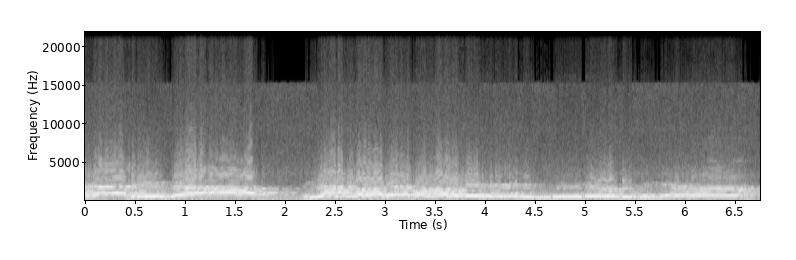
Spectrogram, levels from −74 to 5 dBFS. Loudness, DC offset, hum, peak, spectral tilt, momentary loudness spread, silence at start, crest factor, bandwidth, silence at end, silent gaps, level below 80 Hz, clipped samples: -3 LUFS; under 0.1%; none; 0 dBFS; -3 dB/octave; 3 LU; 0 s; 2 dB; over 20 kHz; 0 s; none; -32 dBFS; 30%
